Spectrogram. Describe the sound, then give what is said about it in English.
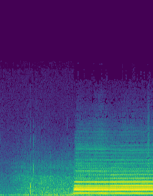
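A car horn at a gas station pump line blares in one long, steady, loud honk that cuts in after a second of low background rumble and holds unbroken to the end. “Keep leaning on that tooter, Charlie, and you're gonna get a shot in the mouth.”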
